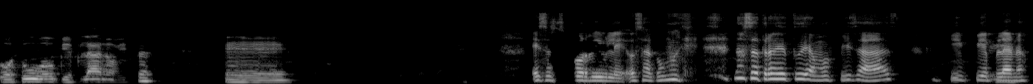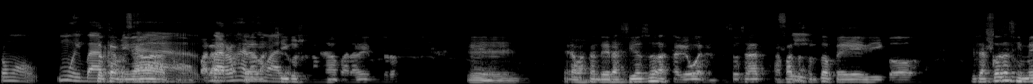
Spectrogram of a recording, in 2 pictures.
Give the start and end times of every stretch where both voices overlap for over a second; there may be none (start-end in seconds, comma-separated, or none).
11.3-13.3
